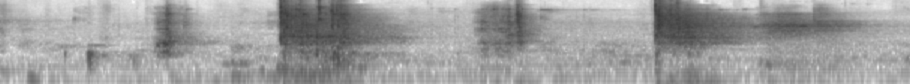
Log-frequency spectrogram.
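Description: Weight plates clank and knock against metal.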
